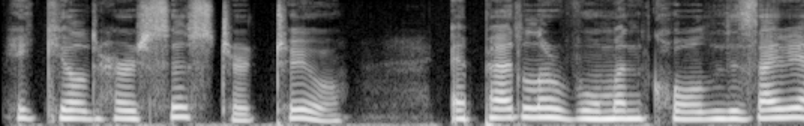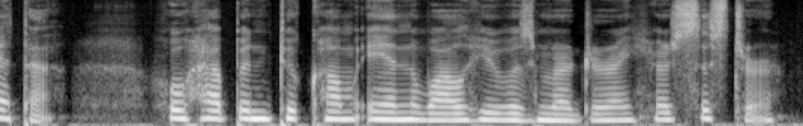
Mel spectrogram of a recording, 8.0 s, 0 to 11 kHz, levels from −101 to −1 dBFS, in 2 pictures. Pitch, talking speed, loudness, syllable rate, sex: 195 Hz, 155 wpm, -16 LUFS, 5.1 syllables/s, female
